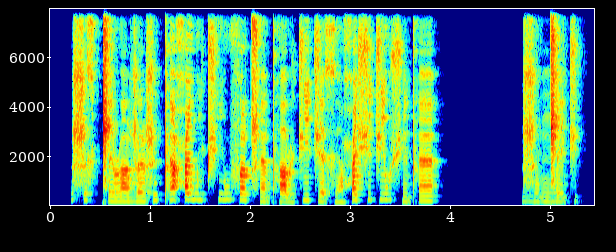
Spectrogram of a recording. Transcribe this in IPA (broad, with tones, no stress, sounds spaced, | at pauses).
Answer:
ʂ ɛ̤˥ x ǁ ɪ˩ ɹ ã˩ ʐ ɛ˩ ʂ i̤˥ pʼ ɛ̃˥ ħ i˥ w i̤˥ t͡ʃʰ i̤˥ w f a˥ ʈ͡ʂʰ ɛ̃˩ pʰ a˩ ɹ t͡ʃ i˥ t͡ʃ ɛ˩ x ɛ̤˩ ħ i˥ ʃ i˥ t͡ʃ i˥ w ʃ ĩ˩ pʰ ɛ̃˥ | ʐ ɛ̤˩ ŋ͡ǁ ɪ˩ t͡ʃ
